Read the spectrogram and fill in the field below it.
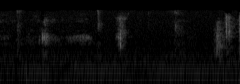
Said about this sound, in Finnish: Anteeksi, juon kahvia.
